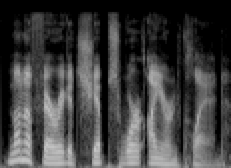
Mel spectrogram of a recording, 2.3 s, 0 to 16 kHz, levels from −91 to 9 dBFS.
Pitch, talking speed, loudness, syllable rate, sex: 120 Hz, 155 wpm, -18 LUFS, 5.2 syllables/s, male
